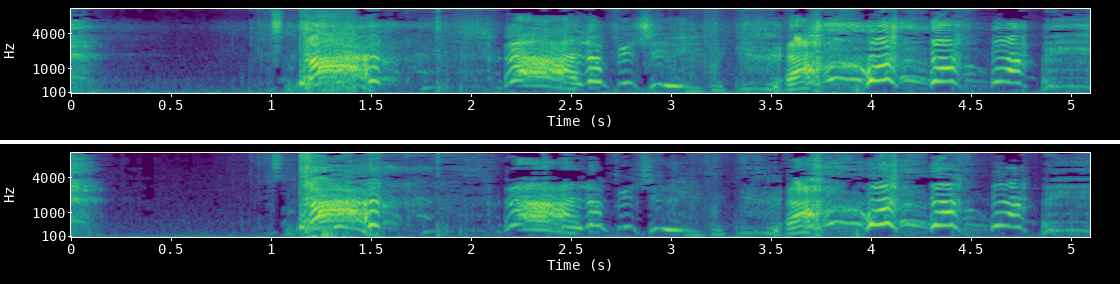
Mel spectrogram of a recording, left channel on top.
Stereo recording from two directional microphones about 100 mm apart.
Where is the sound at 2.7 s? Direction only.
15° left (ahead or behind).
